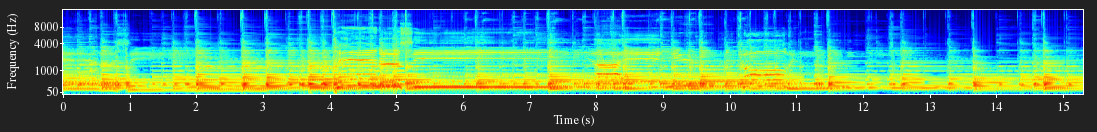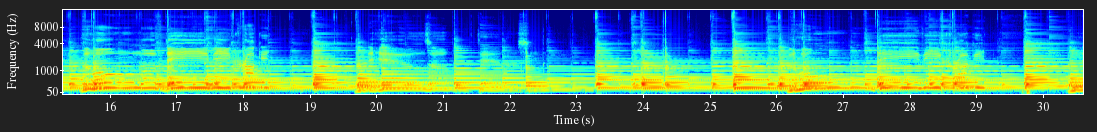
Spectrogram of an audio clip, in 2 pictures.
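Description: Instrumental folk music led by a strummed small acoustic guitar, with held notes from another melody line sounding over it.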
